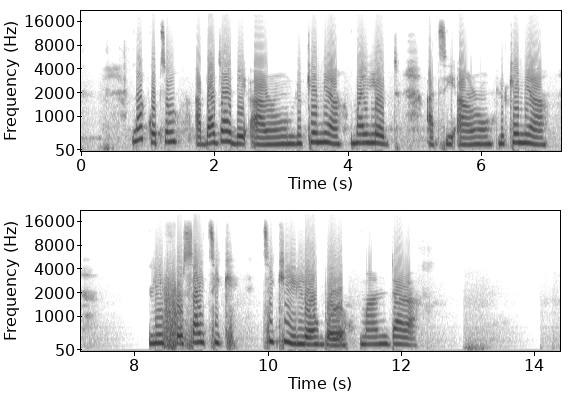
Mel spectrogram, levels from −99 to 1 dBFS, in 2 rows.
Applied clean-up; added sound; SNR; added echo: none; none; none; none.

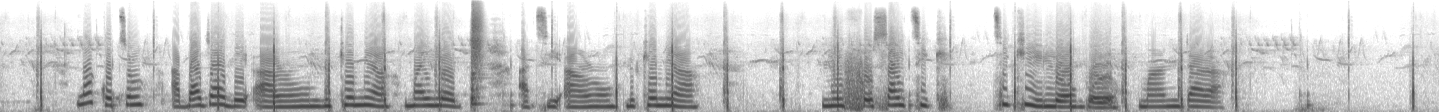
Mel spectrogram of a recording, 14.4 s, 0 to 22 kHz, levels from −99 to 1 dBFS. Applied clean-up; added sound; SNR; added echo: none; Snare drum + Walk, footsteps; 9 dB; none.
